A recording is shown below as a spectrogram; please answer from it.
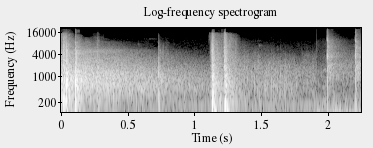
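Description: Gunfire in the military shooter game Squad: a few sharp, loud shots spaced apart with echoing tails, heard on their own with no talking.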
